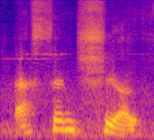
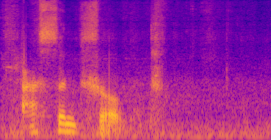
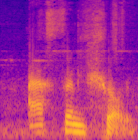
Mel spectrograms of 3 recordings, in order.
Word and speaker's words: essential: যেমন একটা common word যদি আমি বলি অ্যাসেনশিয়াল, অ্যাসেনশিয়াল ইজ নট the correct pronunciation. আপনাকে শিয়ালটাকে মেরে সল করতে হবে, তাহলে কারেক্ট প্রোনাউন্সিয়েশনটা হবে অ্যাসেন। You have to সে অ্যাসেন অ্যান্ড শিয়ালটাকে মেরে সল, তাহলে অ্যাসেনশল, অ্যাসেনশল, essential.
